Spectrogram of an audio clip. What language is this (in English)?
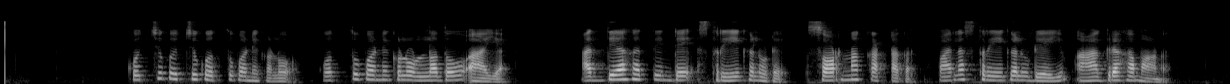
Malayalam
